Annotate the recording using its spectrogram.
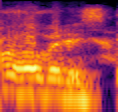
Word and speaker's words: Verhoeven: Paul Verhoeven. You have to say it. – Verhoeven. – The original RoboCop was directed by Paul Verhoeven. It was his eighth. Am I saying it right? – Yeah, that's perfect.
